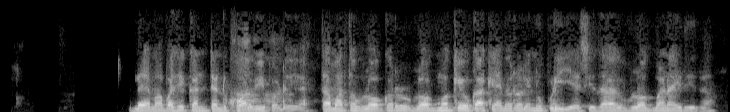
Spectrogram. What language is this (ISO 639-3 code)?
guj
